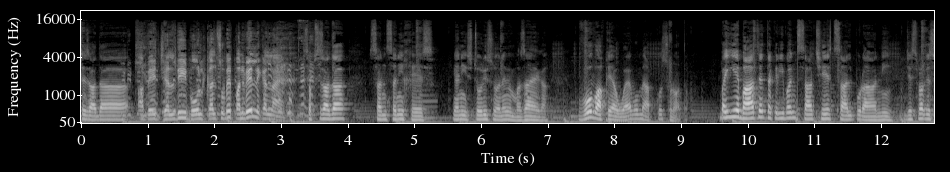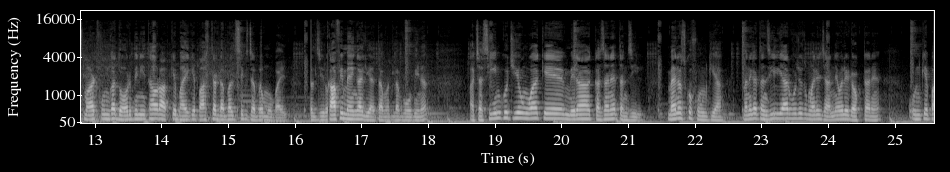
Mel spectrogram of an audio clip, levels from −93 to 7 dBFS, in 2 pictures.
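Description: At 10.75 to 11.25 s and again at 15.5 to 16.5 s the audio has chunks out of order: 250 ms blocks play one and then three positions late. Nothing is missing, but at the hard joins the sequence sounds briefly jumbled.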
